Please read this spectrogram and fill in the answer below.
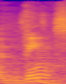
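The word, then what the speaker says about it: Vyncs: know how to say it it's called the vinx it's like v-y-n-c-s it's a pretty good i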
